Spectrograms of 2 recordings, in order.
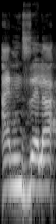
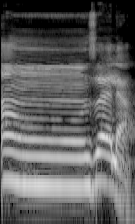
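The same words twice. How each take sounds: First: The n is fully pronounced with the tongue. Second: The n is hidden as a nasal hum. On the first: The speaker calls it wrong. "നമ്മൾ അവിടെ അൻസല എന്ന് ഓതില്ല" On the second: The speaker calls it right. "നാവ് മുകളിൽ തട്ടാതെ ചുണ്ടിന്റെയും പല്ലിന്റെയും ഇടയിൽ ഒരു ക്യാപ്പ് വിട്ടിട്ട്"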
